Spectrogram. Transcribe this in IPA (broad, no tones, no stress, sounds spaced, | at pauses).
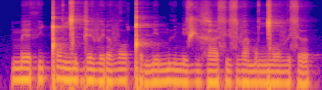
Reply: m ɛ θ i ǃ ɔ ŋ͡ǀ ɨ ɡ ɛ v ɛ ɾ ɐ v ɔ ǃ ɐ ɡ n e m ɨ n e z ʒ ɨ ɣ a s ɨ z v a m ɔ ŋ͡ǀ ɔ v ɘ s ɐ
